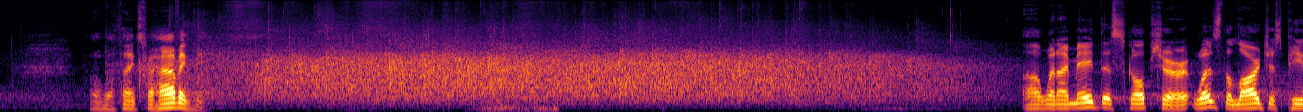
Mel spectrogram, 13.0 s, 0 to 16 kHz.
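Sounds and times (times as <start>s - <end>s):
audience applauding: 1.1s - 10.0s.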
